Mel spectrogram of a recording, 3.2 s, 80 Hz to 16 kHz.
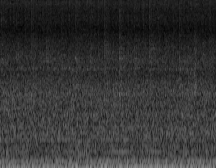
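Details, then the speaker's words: GAZ-69A with electronic ignition, first start after crankshaft replacement: low, steady beat at an even idle with no knocks or misses; healthy normal idle. "с электронным зажиганием как работает вот это номер а оно все равно работает"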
